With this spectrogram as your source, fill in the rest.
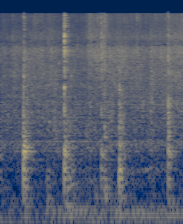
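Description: Ginger-garlic paste and chicken frying in a pan for a spicy chicken fry, with a continuous close sizzle and five sharp scrapes of a spoon stirring at roughly half-second intervals.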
